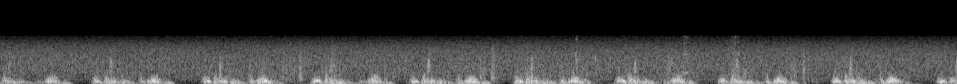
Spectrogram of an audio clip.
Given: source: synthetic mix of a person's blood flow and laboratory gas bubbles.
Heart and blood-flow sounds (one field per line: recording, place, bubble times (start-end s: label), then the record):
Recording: Doppler ultrasound of blood flow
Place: precordium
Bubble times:
5.69-6.00 s: bubbles
6.24-6.38 s: bubbles
6.65-7.03 s: bubbles
7.27-7.49 s: bubbles
From the record:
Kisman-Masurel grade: 221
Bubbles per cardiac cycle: several, 3 to 8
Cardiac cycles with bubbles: 10 to 50%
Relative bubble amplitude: barely perceptible (0.100 to 0.250)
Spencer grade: 2 (many but less than half of the cardiac periods contain bubble signals, singularly or in groups)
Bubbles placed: anywhere in the cardiac cycle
